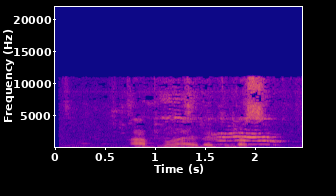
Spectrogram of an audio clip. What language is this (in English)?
Loarki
